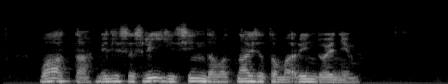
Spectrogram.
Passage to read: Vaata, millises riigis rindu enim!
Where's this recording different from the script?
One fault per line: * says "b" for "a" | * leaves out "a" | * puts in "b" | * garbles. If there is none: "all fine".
* puts in "hindavad naised oma"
